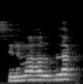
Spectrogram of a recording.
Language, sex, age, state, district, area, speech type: Assamese, male, 18-30, Assam, Lakhimpur, rural, spontaneous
